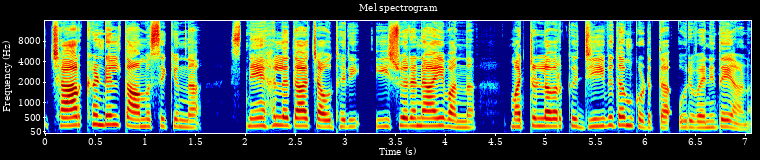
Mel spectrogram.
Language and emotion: Malayalam, neutral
